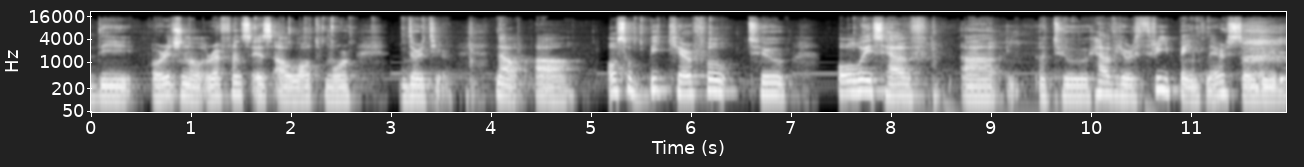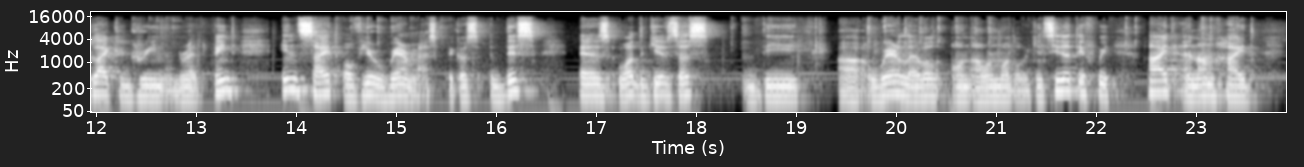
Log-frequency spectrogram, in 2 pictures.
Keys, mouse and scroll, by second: 1.7 alt+right click, 2.1 alt+middle click, 2.4 alt+right click, 2.7 alt+click, 3.2 alt+click, 5.5 click, 6.2 click, 7.7 click, 14.8 click, 17.9 click, 18.4 click, 19.8 alt+right click, 20.2 alt+middle click, 20.5 alt+right click, 20.9 alt+middle click, 22.4 click, 23.1 click.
